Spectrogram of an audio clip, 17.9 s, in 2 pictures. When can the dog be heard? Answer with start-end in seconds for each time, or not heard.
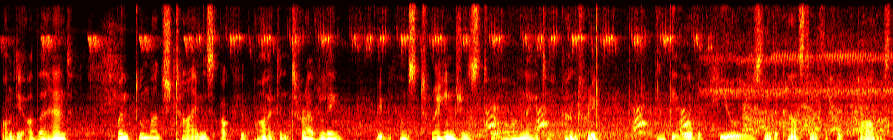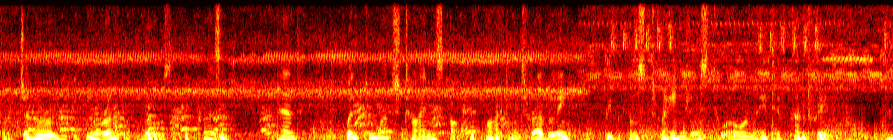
4.4-15.2.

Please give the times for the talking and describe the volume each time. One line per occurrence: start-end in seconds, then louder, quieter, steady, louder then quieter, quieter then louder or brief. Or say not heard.
0.0-17.8 steady.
